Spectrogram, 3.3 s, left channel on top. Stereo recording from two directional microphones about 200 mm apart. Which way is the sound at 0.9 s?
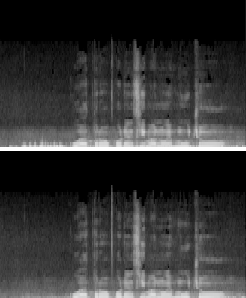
Centre (ahead or behind).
